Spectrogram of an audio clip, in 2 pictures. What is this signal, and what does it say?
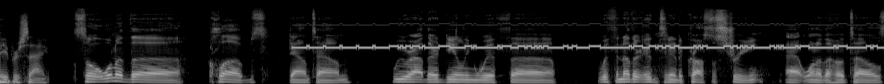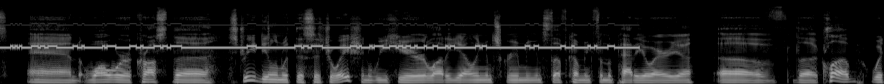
RTTY (45.45 baud, 170 Hz shift), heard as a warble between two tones, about 2200 Hz centre, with speech in English. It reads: THE SITE IS FREELY OPEN TO THE PUBLIC.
